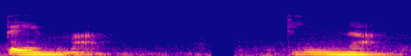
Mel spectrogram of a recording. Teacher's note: Para los sonidos D y T, porque estas son dentales por el punto de articulación.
